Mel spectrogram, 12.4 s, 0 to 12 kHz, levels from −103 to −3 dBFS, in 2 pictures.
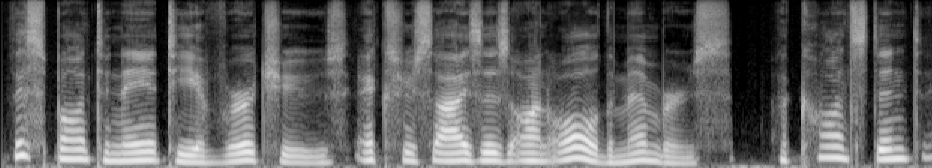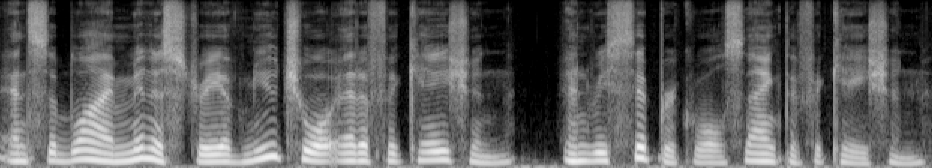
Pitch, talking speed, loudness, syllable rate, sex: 155 Hz, 95 wpm, -17 LUFS, 3.9 syllables/s, male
